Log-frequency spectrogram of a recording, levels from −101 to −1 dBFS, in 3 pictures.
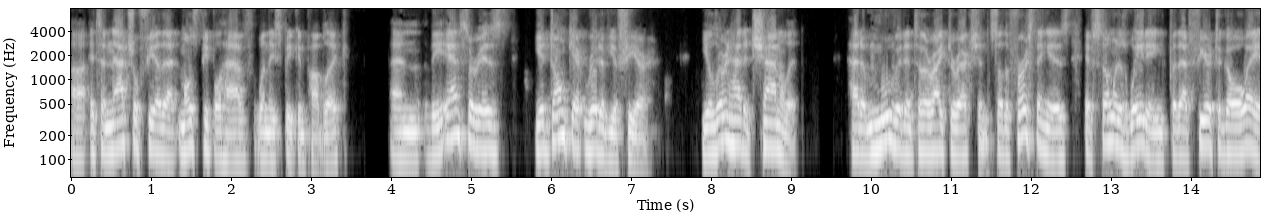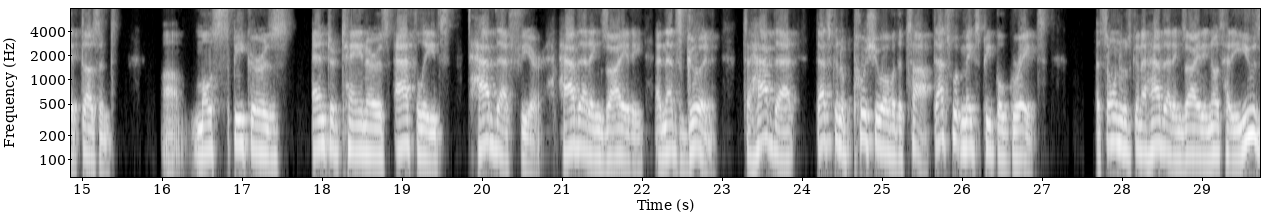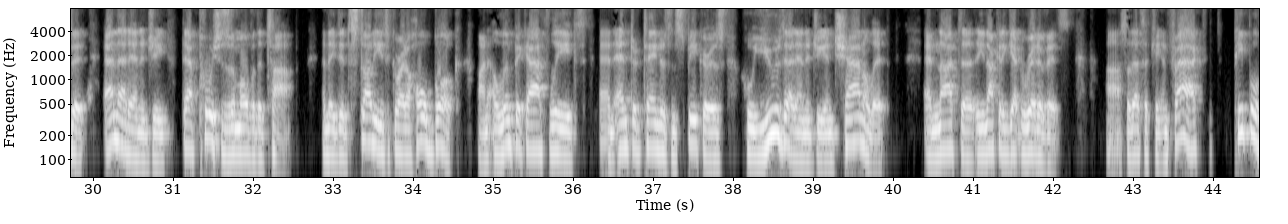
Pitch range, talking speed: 115-155 Hz, 200 wpm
